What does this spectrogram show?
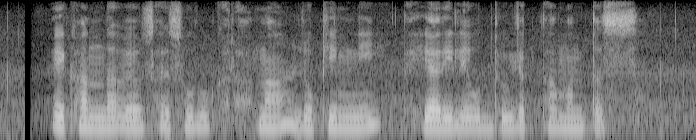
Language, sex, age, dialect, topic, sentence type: Marathi, male, 31-35, Northern Konkan, banking, statement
